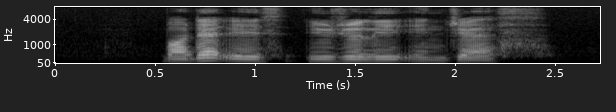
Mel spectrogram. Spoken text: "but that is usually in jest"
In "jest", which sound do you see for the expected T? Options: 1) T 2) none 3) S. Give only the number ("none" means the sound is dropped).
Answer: 2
